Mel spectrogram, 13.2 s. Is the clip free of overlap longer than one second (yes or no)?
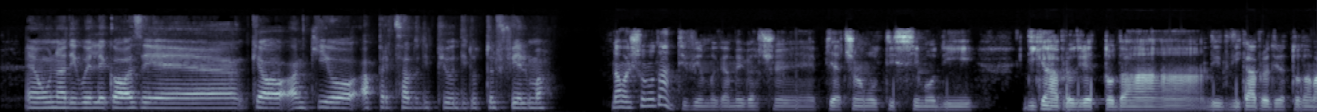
yes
